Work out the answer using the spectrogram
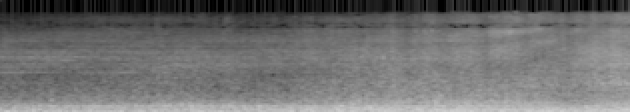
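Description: Double-stack intermodal freight train rolling past close by: a steady, loud rumble of steel wheels on the rails under the container well cars. A rushing hiss grows louder near the end.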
